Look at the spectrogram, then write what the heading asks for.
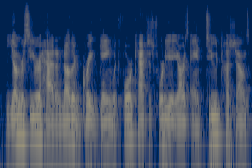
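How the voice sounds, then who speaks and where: A hoarse young man, a frustrated fan, recapping a football game and reading off stats in a casual vlog. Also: on the low side, pushed and bright. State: hoarse from screaming.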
